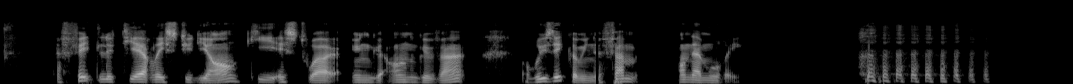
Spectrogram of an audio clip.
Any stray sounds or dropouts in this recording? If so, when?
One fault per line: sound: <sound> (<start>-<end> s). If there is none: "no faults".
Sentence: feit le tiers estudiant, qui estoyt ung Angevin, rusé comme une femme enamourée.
sound: dropout (6.0-6.0 s)
sound: laugh (8.6-9.9 s)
